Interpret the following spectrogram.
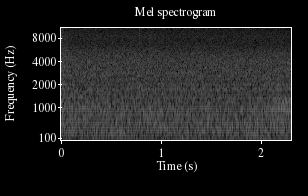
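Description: Steady, even hiss of room noise with no other sound.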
